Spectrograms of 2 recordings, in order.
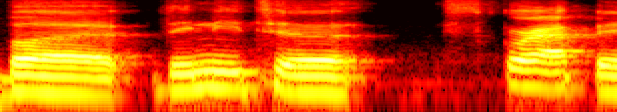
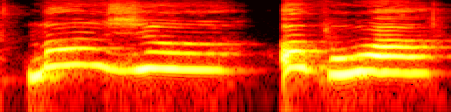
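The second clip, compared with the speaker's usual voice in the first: high-pitched, showy French accent; 13 semitones higher than usual. Shown as a demonstration. Vlogger proudly showing off her limited French, French accent. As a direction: show off French greetings in a high voice. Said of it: "Accent and everything".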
